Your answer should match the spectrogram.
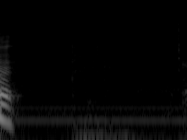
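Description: Faint computer keyboard typing: a short run of key clicks from about half a second to nearly two seconds in, over a steady low electrical hum.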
